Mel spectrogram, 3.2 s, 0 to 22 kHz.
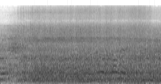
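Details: CAT 3512 GD (2008) generator engine after clearing emergency-switch fault that caused no-start: loud steady roar with no knocks, surges or misses; big diesel running smoothly and evenly.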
